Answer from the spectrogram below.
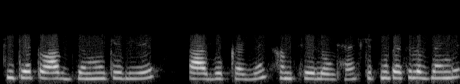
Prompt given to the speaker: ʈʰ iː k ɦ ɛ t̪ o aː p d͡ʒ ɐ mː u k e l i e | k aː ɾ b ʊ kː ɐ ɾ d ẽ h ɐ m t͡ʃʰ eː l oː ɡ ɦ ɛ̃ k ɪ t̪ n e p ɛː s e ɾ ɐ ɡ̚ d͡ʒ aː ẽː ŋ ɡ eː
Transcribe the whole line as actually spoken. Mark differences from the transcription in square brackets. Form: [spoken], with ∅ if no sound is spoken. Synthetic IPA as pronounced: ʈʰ iː k ɦ ɛ t̪ o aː p d͡ʒ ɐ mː u k e l i e | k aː ɾ b ʊ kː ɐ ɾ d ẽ h ɐ m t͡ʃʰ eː l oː ɡ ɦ ɛ̃ k ɪ t̪ n e p ɛː s e [l] ɐ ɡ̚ d͡ʒ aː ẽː ŋ ɡ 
